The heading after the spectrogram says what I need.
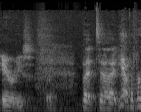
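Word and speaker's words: Ares: God of War yeah but it's spelled a r e s but that's how you spell Aries that is the right one so it would be Aries but uh yeah but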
